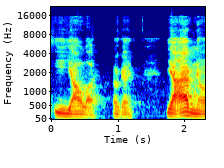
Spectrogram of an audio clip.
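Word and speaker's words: Eala: Anthony, it's pronounced as Iyala.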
